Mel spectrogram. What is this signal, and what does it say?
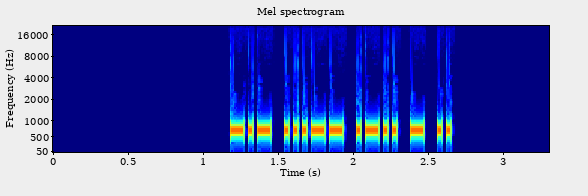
Morse code, heard as a keyed tone, about 40 wpm, 700 Hz. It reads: K3LTI
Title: USA Call Signs - 5 Characters - 2x Character Spacing - 40wpm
